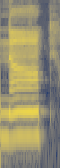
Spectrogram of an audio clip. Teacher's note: چھوٹی مد ہے تو کھینچیں گے 3 الف کے برابر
